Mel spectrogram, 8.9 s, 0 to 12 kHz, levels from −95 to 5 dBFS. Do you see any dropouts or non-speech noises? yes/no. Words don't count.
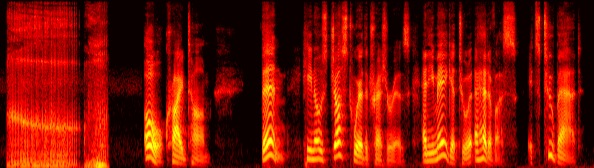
yes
